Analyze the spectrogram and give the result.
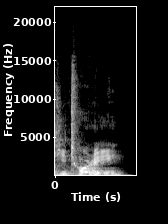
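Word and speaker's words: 一人: one person or alone note that the kanji for person has an irregular pronunciation in this kanji compound it's usually read as gin ORN in this compound he Tori and another word Futami meaning two people are the only two common words that use this pronunciation there's also the generic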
